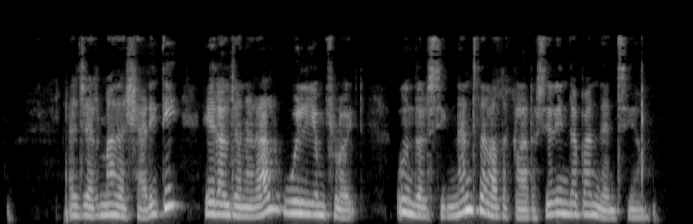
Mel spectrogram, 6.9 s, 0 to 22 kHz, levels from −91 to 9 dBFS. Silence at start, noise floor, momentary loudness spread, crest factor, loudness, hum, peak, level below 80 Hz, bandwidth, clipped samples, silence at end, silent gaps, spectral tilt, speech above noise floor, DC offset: 0.05 s; -64 dBFS; 10 LU; 16 dB; -24 LUFS; none; -8 dBFS; -68 dBFS; 11.5 kHz; under 0.1%; 0.35 s; none; -5.5 dB/octave; 41 dB; under 0.1%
